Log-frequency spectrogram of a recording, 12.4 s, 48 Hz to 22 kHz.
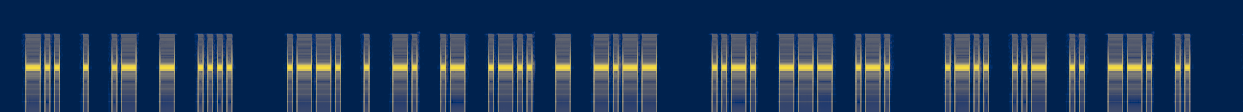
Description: Morse code, heard as a keyed tone, about 25 wpm, spaced as for 20 wpm, 550 Hz. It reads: DEATH PENALTY FOR LUIGI
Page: news headlines in morse code at 20 wpm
